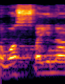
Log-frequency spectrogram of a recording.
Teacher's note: वलक़द क़ाफ को पुर पढ़ेंगे, दाल में कलकला करेंगे। वस्सैना सौद को पुर पढ़ेंगे, हुरूफ मुस्तालिया में से है, यहाँ पर यालीन है, इसे नर्म आवाज़ के साथ जल्द पढ़ेंगे।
